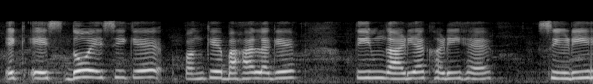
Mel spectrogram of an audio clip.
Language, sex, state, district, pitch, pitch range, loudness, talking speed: Hindi, female, Gujarat, Valsad, 285 Hz, 275-305 Hz, -17 LUFS, 130 wpm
